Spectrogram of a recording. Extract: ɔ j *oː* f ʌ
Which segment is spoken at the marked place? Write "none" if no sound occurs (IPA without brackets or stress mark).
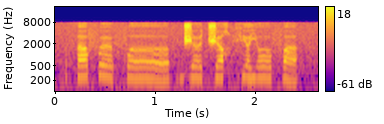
oː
